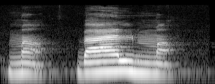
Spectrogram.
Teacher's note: C'est une voyelle nasale. Donc attention à bien utiliser l'air qui sort du nez.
